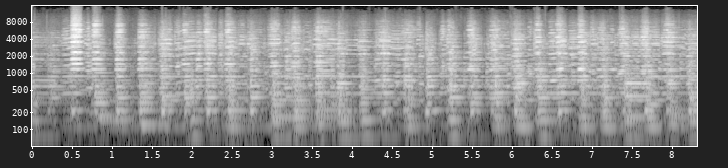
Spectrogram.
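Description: Instrumental break in a 1943 country novelty song: a small band playing with a steady, even beat between sung verses.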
